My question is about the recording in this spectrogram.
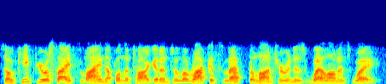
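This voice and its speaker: With a high-sitting voice, lively intonation, and a brisk delivery, an American man narrates a 1940s military training film. He keeps it plain-spoken and instructional, using folksy phrasing, and the recording is a tinny, band-limited 1940s film soundtrack.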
